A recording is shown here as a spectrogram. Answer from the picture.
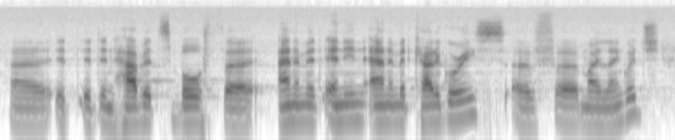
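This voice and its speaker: Fairly even intonation at a fairly slow pace. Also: man. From Northern Ontario, Canada (Cree, Treaty Nine). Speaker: artist. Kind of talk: informal artist talk. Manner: halting, many fillers.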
